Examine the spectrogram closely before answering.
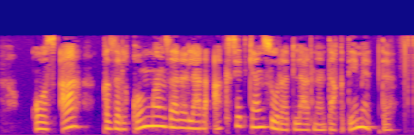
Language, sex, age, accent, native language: Uzbek, female, 19-29, Toshkent viloyati, Uzbek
